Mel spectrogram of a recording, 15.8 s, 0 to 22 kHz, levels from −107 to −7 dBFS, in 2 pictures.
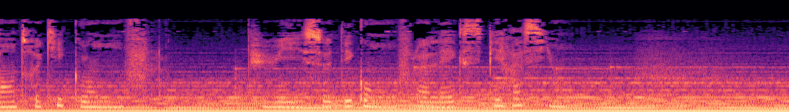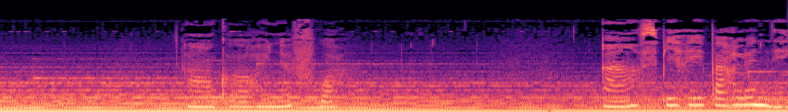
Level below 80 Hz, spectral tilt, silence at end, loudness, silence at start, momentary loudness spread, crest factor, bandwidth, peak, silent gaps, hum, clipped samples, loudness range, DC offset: -18 dBFS; -6.5 dB/octave; 0 s; -20 LUFS; 0 s; 6 LU; 14 dB; 11 kHz; -2 dBFS; none; none; under 0.1%; 3 LU; under 0.1%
